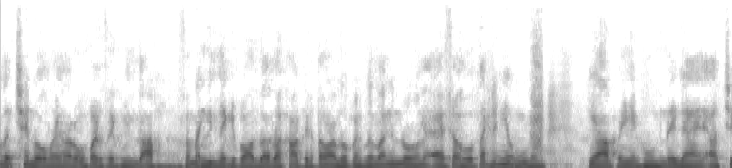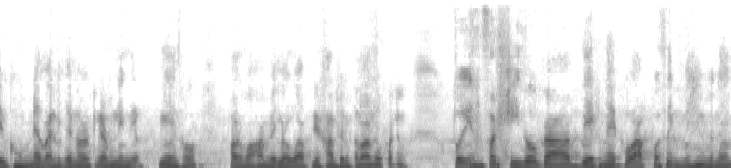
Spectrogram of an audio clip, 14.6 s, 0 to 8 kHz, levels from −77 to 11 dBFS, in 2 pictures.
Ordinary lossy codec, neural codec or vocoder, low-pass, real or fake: none; codec, 16 kHz, 1 kbps, FreqCodec, larger model; none; fake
